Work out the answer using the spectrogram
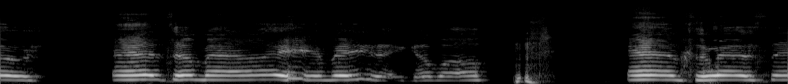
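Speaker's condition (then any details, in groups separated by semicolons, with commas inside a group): Friedreich's ataxia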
